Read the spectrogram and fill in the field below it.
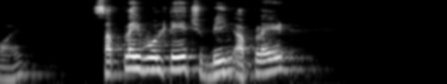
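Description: A man speaks calmly into a microphone, like a lecturer explaining.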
